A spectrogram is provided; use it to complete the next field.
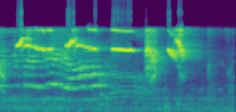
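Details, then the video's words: Oriental magpie-robin, black-breasted type, played as a lure for caged birds: a drawn-out whistled note with harsh harmonics, followed by two short harsh squawky bursts. "SUARA BURUNG KACER MASTERAN"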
